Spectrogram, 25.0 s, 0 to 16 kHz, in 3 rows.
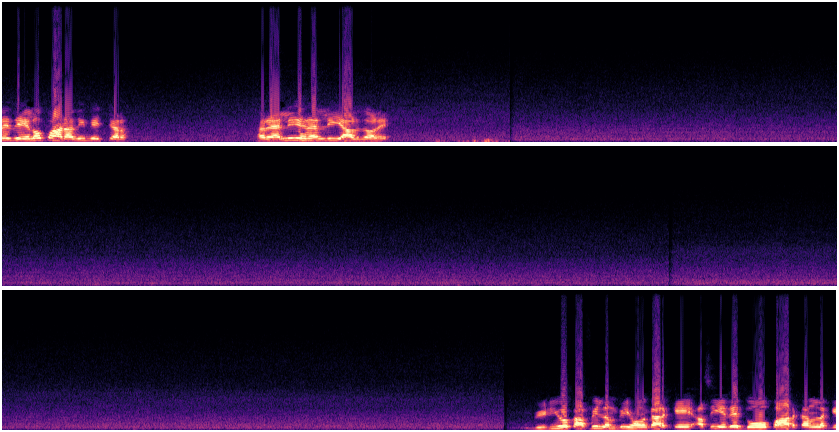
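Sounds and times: waterfall rushing: 0.0s - 21.8s.

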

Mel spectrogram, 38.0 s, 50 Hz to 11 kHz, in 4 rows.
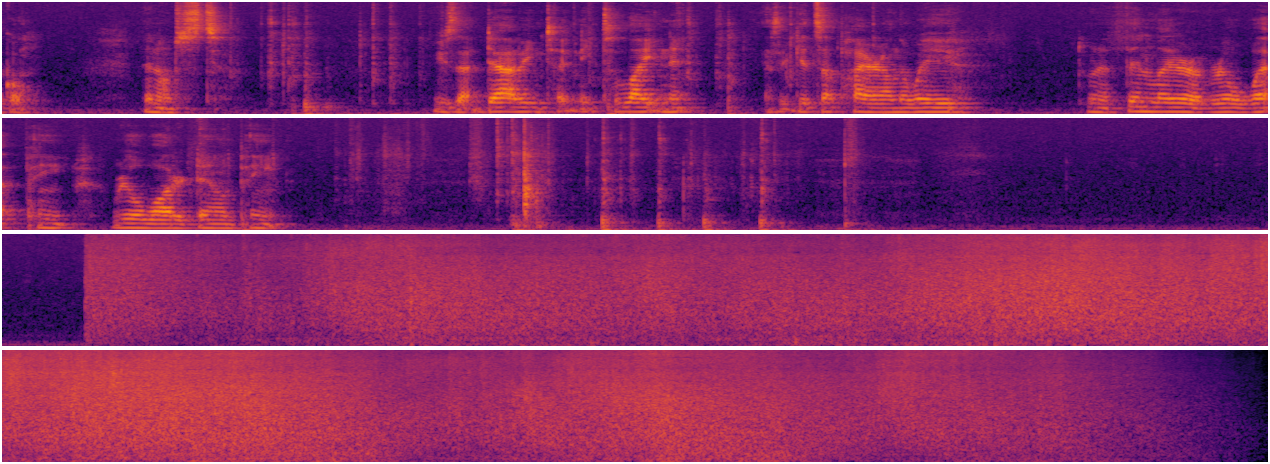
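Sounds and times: ocean surf breaking on shore: 19.6s - 37.9s.

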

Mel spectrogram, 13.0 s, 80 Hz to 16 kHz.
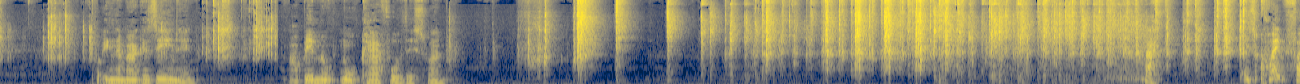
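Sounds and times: plastic cartridges clattering on floor: 6.2s - 12.5s.

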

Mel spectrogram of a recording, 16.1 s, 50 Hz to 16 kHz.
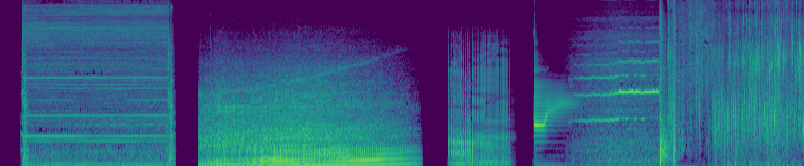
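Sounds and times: hydraulic hum with held tones: 0.4s - 3.4s
truck engine accelerating: 4.0s - 8.5s.

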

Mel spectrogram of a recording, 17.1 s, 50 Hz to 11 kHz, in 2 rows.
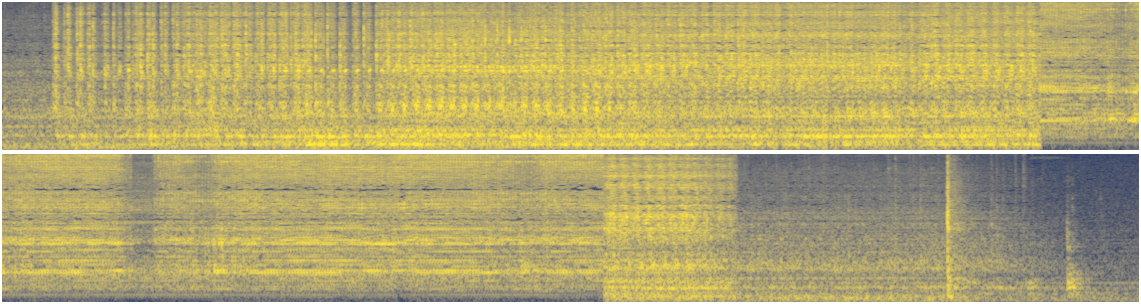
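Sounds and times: tool scraping spinning wood: 0.4s - 7.9s, 9.2s - 14.1s
wood lathe running: 0.4s - 14.1s.

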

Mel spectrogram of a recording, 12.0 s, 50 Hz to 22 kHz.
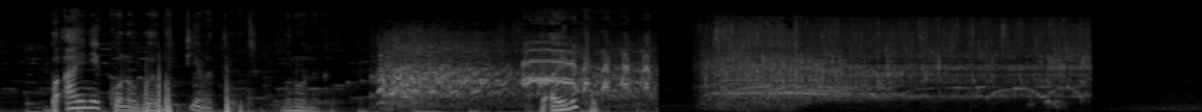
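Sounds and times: audience applause: 7.0s - 11.0s.

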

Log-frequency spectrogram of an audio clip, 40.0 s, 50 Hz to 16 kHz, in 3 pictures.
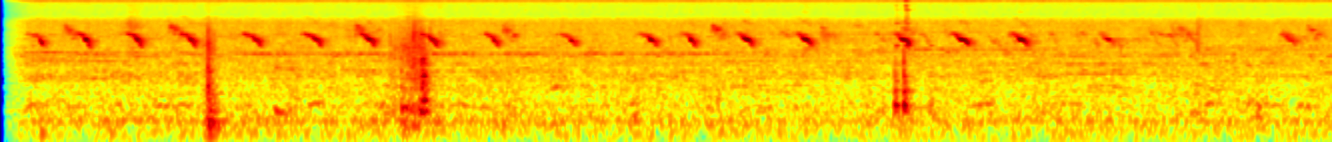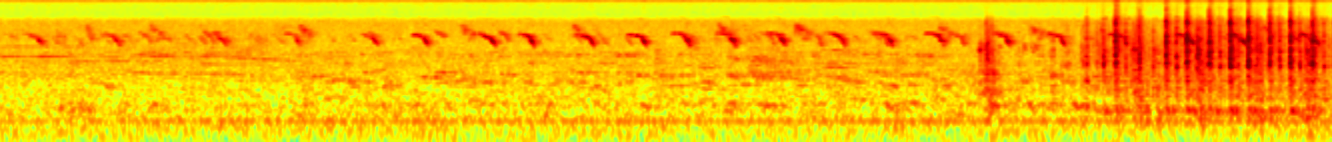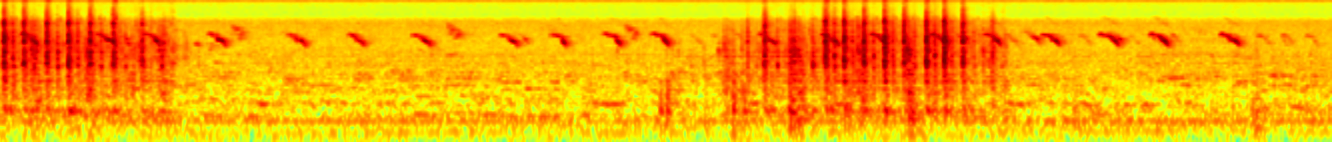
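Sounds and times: bird chirping: 12.7s - 39.9s
sewing machine clatter: 23.1s - 28.5s, 33.8s - 36.7s.

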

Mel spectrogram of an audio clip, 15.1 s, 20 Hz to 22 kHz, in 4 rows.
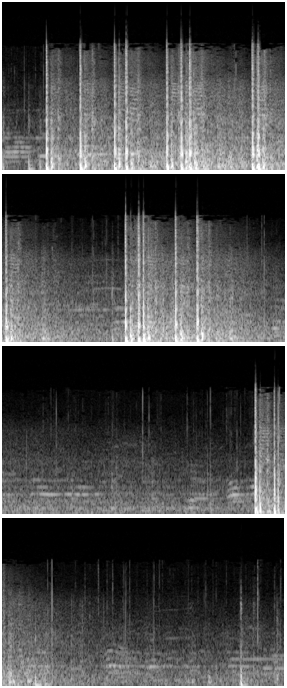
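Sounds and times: low rumble: 0.4s - 14.7s
fireworks banging and crackling: 0.4s - 15.0s.

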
